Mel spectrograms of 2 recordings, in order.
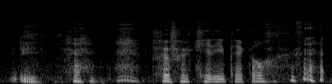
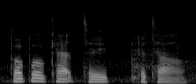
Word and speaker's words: Popocatépetl: Popo kitty pickle. Popo kitty pickle. No, Popo that's cat tipeto. just It's way too much fun to mispronounce Popo kitty pickle. Popocatépetl.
